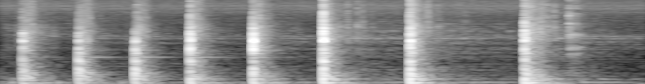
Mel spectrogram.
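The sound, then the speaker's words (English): A next-door neighbor knocks eight firm, fairly loud times on a door: a quick run of five evenly spaced raps, then three slightly slower ones after a brief gap, each with a hollow, woody thud. “And one day, the neighbor comes, knocks on the door.”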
